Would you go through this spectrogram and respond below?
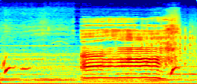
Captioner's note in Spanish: Ladridos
